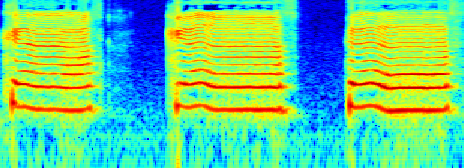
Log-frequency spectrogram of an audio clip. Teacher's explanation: ठीक है, हल्की सी वाइब्रेशन महसूस होती है। काफ बोलते वक्त जबान थोड़ा ऊपर उठती है जो साउंड को सॉफ्ट बना देती है,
